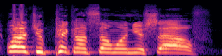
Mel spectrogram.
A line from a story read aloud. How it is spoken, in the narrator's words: yells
